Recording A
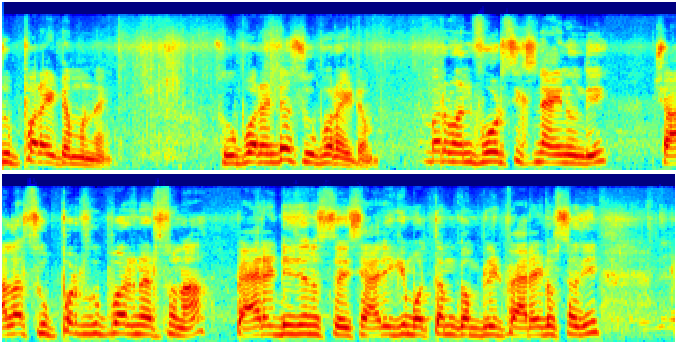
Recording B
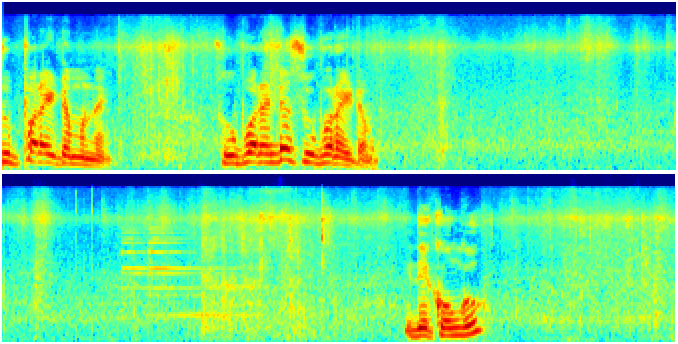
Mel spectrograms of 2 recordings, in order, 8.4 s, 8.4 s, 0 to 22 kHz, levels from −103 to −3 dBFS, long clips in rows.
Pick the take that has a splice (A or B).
A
